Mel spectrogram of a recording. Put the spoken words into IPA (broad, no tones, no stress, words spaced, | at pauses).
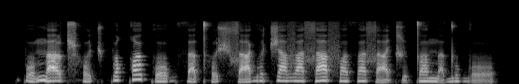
po̰n̪a̰ ʈ͡ʂʰo̰t͡ʃpuqu ko̰ɡ θa̰t̪ʰo̰ʃsa̰ ɡot͡ʃavasa fʌθʌsa̰ t͡ɕo̰t̪ʌ n̪a̰d̪uɡo̰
